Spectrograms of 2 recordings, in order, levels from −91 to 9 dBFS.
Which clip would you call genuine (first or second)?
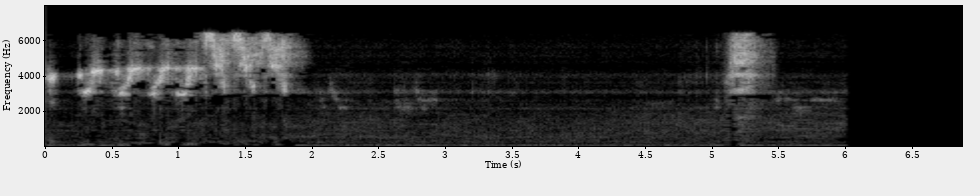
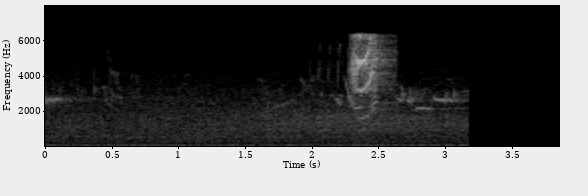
second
